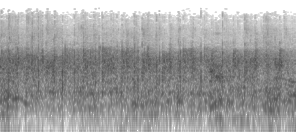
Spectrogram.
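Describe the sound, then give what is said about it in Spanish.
Loud applause from an audience at an academic ceremony fills the whole stretch: a dense, steady clatter of many hands that neither swells nor fades. “Igual un fuerte aplauso para ellos y para su madre.”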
